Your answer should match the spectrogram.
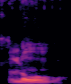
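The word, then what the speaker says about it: ρ: 이건 뭐라고 읽어? 로우. 로우라고 읽죠.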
